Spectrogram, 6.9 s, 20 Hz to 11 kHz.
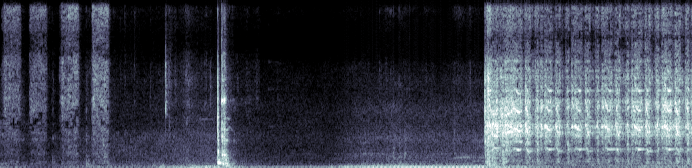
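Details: Polaris Sportsman 500 HO ATV with 661 hours, choke on, full tank, starting fluid sprayed in: short hisses, then a steady whirring crank with no attempt to fire; crank no start from a spark problem.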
